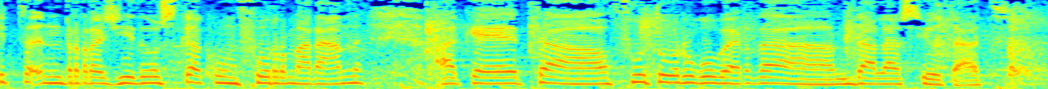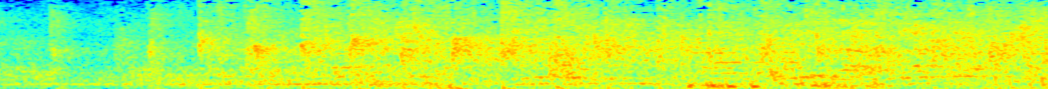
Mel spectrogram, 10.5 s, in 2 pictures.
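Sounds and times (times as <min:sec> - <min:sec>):
speech: 0:00.0 - 0:05.3
assembly attendees applauding in the council chamber: 0:06.0 - 0:10.4.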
